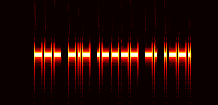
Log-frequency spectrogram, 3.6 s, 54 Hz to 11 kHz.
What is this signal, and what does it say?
Morse code, heard as a keyed tone, about 30 wpm, 700 Hz. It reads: OK1NP
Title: DXCC-100 Call Signs - 5 Characters - Repeated 3x - 30wpm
